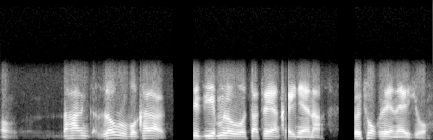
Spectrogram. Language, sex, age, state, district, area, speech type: Manipuri, male, 60+, Manipur, Kangpokpi, urban, conversation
